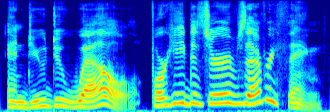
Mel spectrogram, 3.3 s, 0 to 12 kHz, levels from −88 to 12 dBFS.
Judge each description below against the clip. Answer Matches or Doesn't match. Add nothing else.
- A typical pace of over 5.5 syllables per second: Doesn't match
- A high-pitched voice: Matches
